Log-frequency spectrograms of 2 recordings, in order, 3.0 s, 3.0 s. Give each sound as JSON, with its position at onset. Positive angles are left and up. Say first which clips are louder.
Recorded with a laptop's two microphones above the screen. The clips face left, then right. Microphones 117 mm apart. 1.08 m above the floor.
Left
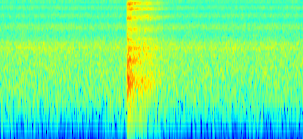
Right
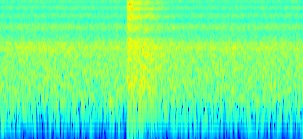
{"t": 1.3, "sound": "cutlery clinking", "louder": "left 9 dB", "side_deg": 70, "distance_m": 1.6}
